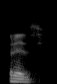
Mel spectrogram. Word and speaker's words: bridge: Here in this word, D is silent. Okay. Bridge. This is pronounced as bridge.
